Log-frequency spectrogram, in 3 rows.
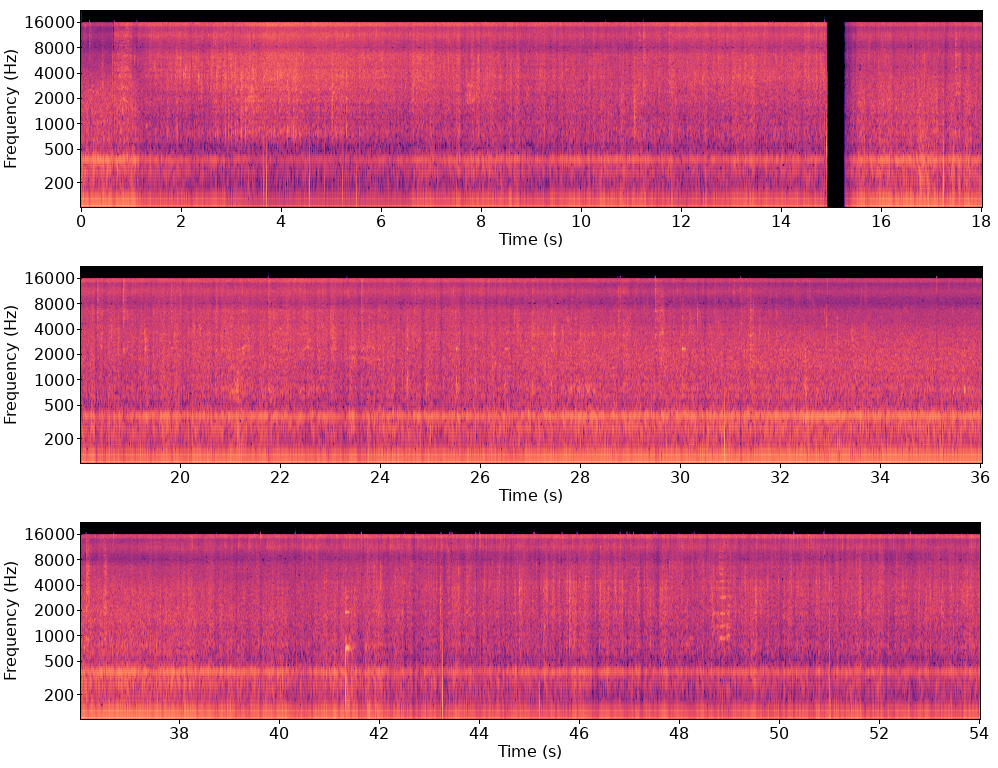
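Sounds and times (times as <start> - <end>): vegetables sizzling in hot oil: 0.0 - 54.0
metal spatula scraping pan: 48.6 - 49.1.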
